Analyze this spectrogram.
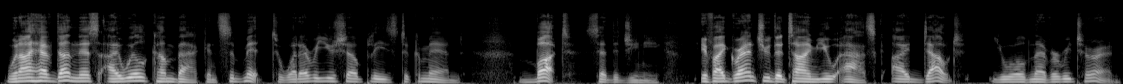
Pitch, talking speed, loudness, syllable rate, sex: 125 Hz, 190 wpm, -20 LUFS, 4.5 syllables/s, male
